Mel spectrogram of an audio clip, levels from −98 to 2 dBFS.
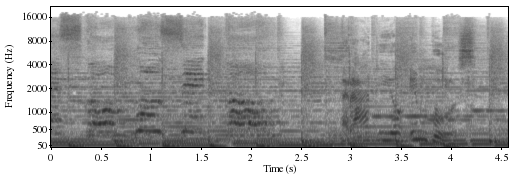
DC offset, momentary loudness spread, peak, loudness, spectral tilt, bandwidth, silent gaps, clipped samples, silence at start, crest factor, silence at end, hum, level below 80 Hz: under 0.1%; 3 LU; -10 dBFS; -21 LUFS; -4 dB/octave; 19 kHz; none; under 0.1%; 0 s; 12 dB; 0 s; none; -28 dBFS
